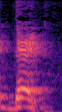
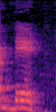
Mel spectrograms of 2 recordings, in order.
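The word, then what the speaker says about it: debt: अब इसका जब हम उच्चारण करेंगे तो करेंगे डेट, डी ई बी टी। तो यहां पर जो बी है बी का हम उच्चारण नहीं करेंगे तो इसका जो प्रोनाउंसेशन होगा डेट, ठीक है।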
